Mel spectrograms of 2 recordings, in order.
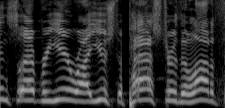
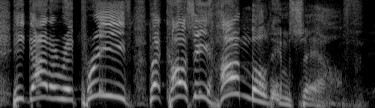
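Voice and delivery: full-force preaching; 4 semitones higher than usual. Acted. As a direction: preach it out to the back pews.

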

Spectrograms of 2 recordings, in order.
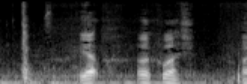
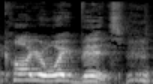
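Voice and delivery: higher, louder, slow mock voice; slowed-down, pitched-up mock of her line; 7 semitones higher, 5 dB louder, much slower than usual. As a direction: drag it out imitating her. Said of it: "she said".

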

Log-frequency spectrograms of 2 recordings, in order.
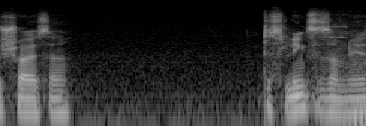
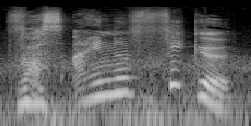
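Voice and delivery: drawn-out curse; 6 semitones higher, much slower than usual. Real, not acted. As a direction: stretch out the frustration. (langgezogen fluchen)

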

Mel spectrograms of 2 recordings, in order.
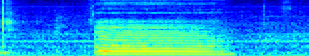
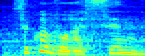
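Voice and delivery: usual speaking voice

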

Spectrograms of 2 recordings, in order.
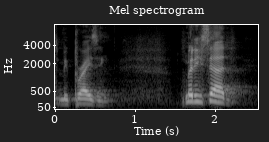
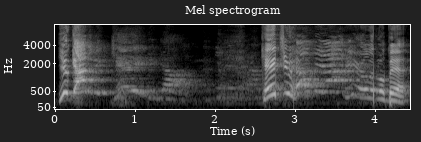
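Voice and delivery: much higher put-on voice, half laughing; exasperated plea to God; 13 semitones higher than usual. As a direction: whine up high at the heavens in mock disbelief. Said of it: "I was like".

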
